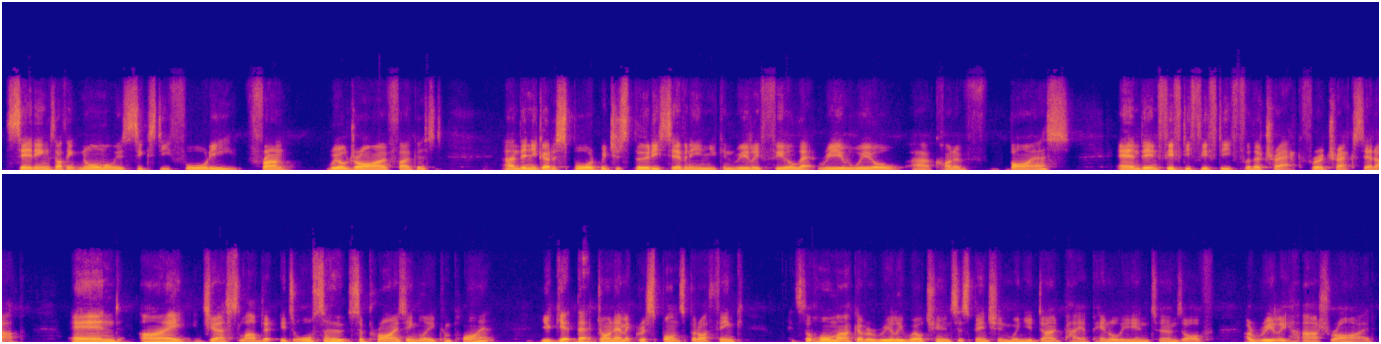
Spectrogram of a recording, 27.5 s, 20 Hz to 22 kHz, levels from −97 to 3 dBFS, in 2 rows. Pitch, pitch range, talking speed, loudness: 120 Hz, 110-130 Hz, 180 wpm, -23 LUFS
